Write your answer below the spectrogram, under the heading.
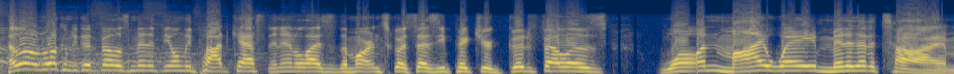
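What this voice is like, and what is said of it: Slight New York accent. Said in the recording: “You're getting a little accent when he says Scorsese there. By the end of the movie, you're talking with a New York accent.”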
